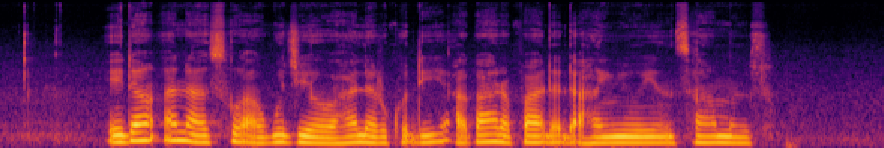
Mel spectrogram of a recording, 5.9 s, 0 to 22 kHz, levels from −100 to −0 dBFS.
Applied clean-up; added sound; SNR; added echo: none; none; none; none.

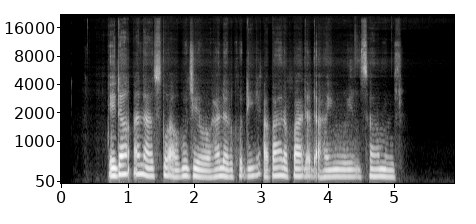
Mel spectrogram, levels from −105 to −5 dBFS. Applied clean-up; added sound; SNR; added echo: neural mask model DeepFilterNet 3.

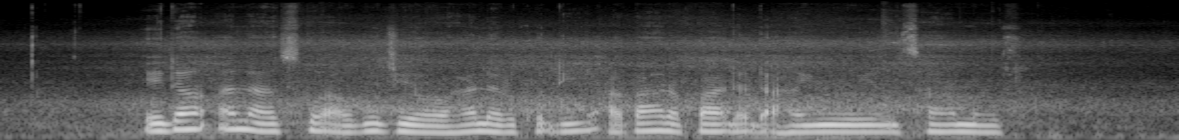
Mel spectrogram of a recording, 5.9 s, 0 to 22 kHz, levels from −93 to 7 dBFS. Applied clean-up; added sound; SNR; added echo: none; Train / Bird vocalization, bird call, bird song; 16 dB; none.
